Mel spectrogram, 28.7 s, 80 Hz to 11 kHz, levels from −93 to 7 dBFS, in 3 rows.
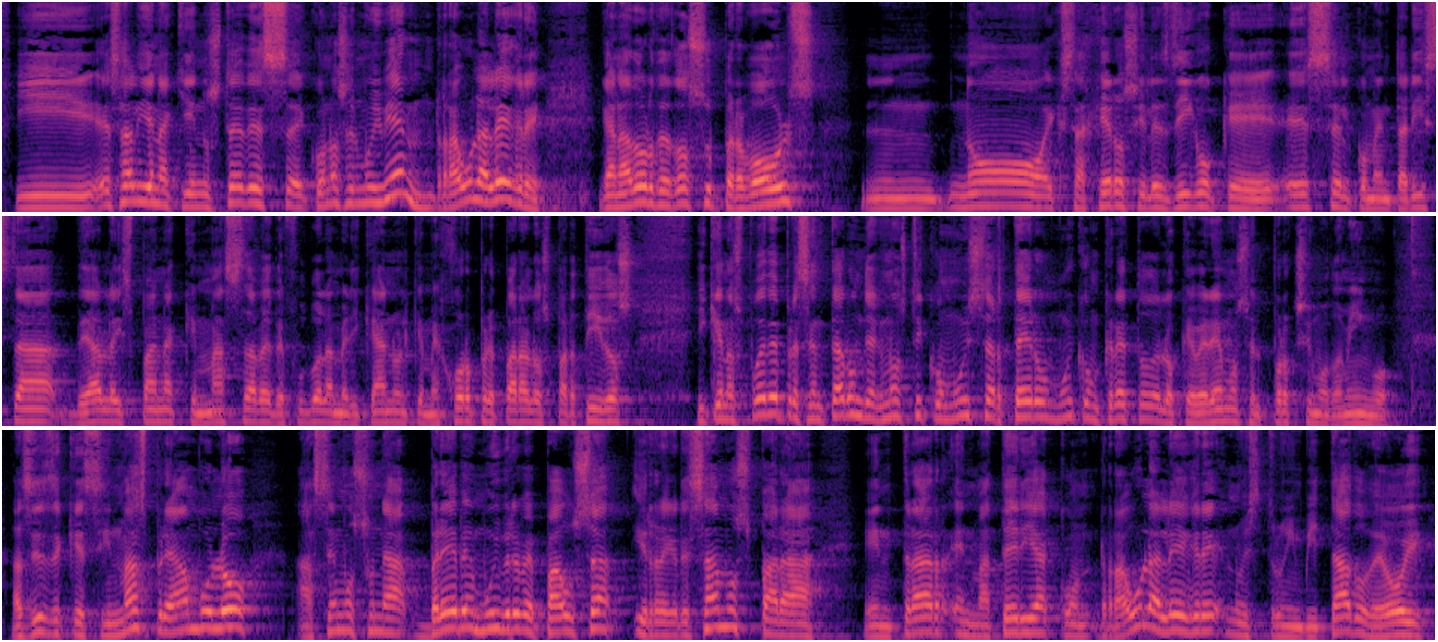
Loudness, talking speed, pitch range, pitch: -31 LUFS, 175 wpm, 130-185 Hz, 150 Hz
